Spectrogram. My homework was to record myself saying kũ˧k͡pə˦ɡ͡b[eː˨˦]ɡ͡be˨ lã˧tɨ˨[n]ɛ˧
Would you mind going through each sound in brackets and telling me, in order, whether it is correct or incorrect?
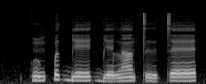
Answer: incorrect, incorrect

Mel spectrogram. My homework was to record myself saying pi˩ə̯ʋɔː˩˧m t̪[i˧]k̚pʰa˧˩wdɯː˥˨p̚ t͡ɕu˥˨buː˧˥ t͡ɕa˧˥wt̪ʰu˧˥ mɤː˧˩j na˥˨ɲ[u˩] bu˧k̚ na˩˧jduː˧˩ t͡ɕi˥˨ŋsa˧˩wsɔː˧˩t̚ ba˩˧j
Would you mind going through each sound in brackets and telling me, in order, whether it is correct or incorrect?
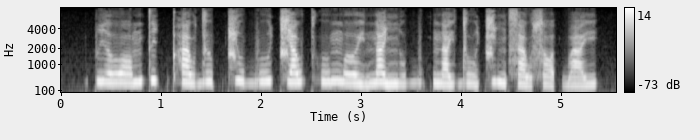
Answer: incorrect, incorrect

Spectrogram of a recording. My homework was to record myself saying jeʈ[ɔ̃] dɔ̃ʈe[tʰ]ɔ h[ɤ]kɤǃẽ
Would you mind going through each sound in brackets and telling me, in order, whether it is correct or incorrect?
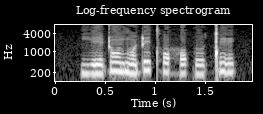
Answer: correct, correct, incorrect

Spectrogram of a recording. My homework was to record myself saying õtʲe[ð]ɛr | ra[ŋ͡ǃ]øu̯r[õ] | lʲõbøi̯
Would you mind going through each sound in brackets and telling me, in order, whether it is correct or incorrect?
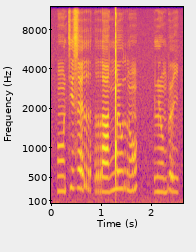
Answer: incorrect, correct, correct

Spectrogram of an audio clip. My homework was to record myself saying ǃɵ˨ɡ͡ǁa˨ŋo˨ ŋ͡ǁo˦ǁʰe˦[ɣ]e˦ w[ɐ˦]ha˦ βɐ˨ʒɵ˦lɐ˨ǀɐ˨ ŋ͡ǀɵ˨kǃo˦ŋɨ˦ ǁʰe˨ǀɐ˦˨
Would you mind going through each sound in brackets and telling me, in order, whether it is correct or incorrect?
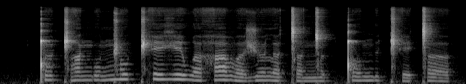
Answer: correct, incorrect

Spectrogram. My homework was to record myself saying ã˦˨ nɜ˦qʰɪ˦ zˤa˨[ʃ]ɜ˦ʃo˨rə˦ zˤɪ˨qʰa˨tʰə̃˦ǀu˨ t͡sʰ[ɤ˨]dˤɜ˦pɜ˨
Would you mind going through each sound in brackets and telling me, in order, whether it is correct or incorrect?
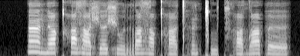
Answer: correct, incorrect

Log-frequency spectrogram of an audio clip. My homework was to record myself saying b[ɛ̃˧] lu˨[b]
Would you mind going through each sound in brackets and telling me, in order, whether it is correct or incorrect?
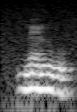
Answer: correct, incorrect

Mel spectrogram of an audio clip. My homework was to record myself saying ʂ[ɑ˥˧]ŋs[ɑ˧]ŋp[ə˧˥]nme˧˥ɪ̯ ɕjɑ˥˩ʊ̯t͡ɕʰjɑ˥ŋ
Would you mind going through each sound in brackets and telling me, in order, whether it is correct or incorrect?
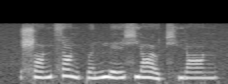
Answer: incorrect, incorrect, correct

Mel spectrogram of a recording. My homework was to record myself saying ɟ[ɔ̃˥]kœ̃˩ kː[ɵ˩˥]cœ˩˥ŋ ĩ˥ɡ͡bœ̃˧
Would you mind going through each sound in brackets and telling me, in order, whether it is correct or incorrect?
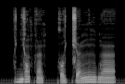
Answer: correct, incorrect

